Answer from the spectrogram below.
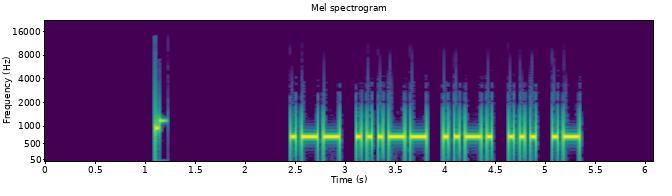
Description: Morse code, heard as a keyed tone, about 22 wpm, 700 Hz. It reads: W3FSA
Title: Call Signs - 22wpm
